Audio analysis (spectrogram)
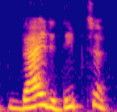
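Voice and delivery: ordinary delivery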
